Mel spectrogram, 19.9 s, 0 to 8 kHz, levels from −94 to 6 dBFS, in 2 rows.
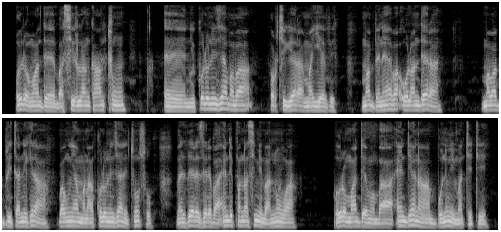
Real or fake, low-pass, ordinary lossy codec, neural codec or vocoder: real; 7.2 kHz; none; none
